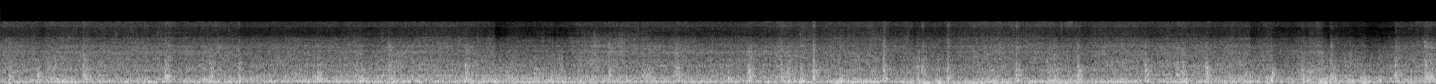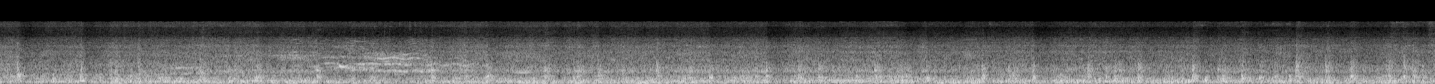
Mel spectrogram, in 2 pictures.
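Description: Train running at speed, heard from on board at an open window: a steady rumble with the clickety-clack of wheels over the rails.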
